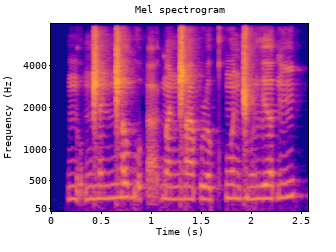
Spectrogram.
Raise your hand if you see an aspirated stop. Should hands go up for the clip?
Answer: yes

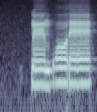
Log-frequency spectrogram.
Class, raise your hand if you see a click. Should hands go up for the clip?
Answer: no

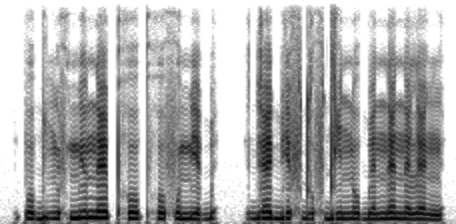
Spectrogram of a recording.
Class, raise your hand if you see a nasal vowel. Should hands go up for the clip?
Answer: no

